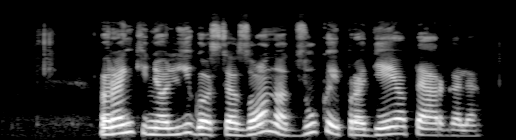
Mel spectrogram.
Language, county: Lithuanian, Kaunas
